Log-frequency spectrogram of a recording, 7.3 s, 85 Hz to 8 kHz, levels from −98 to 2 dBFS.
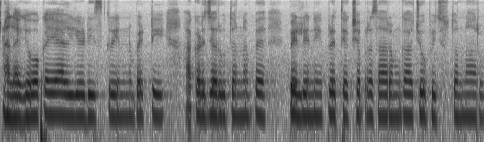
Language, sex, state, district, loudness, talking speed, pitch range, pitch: Telugu, female, Telangana, Karimnagar, -17 LUFS, 115 wpm, 195-200 Hz, 195 Hz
